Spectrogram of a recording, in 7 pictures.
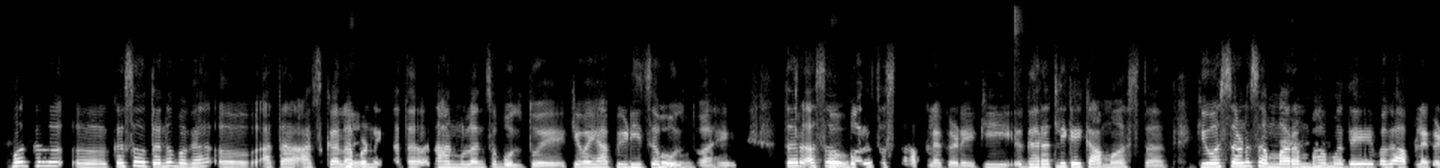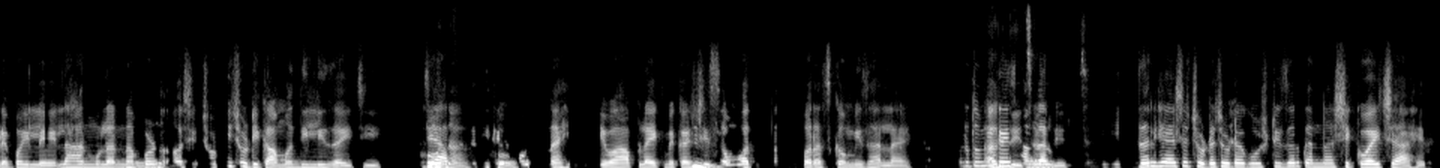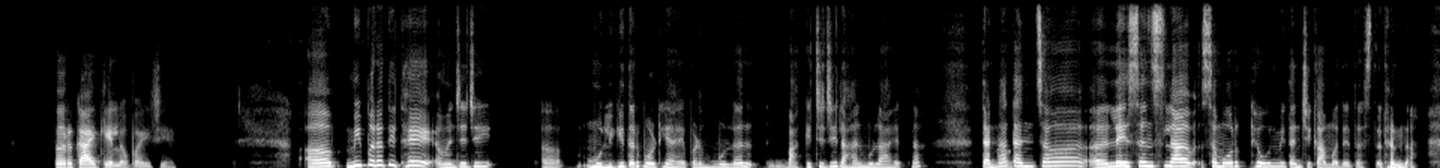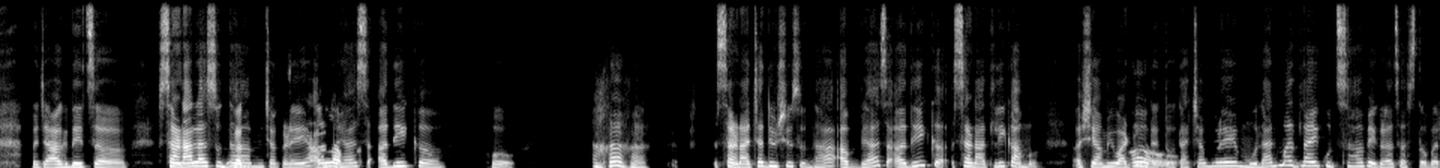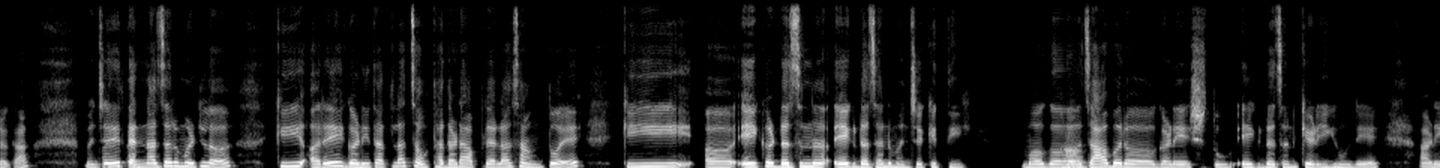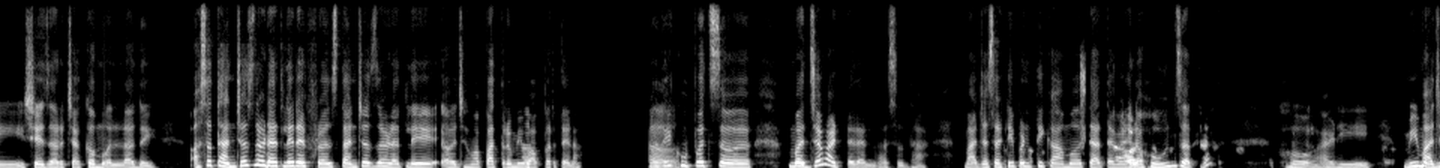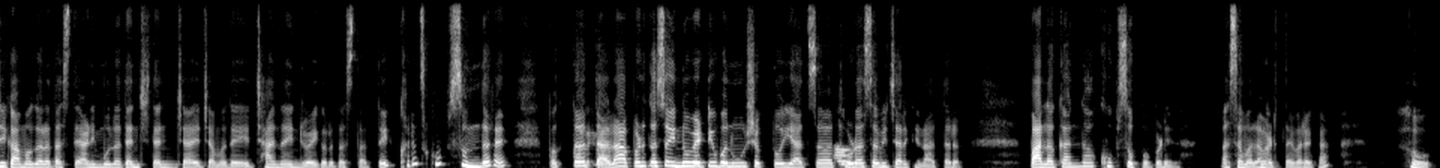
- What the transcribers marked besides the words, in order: static; tapping; other background noise; chuckle; distorted speech; other noise; laughing while speaking: "त्यांना"; unintelligible speech; chuckle; unintelligible speech; unintelligible speech; chuckle
- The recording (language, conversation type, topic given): Marathi, podcast, तुम्ही शिकणे मजेदार कसे बनवता?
